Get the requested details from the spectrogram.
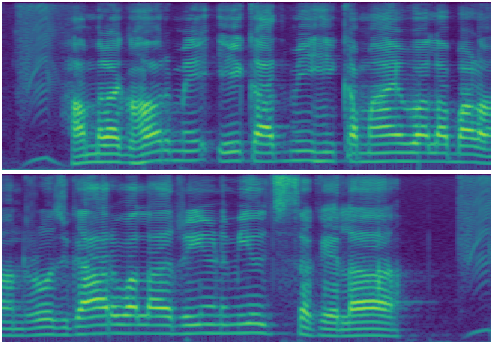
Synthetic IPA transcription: həmɾaɡʱəɾmẽʔeːkaːd̪miɦĩkəmaːeʋaːlabaɭənɾoːd͡ʒɡaːɾʋaːlaɾiːɳ̃mɪld͡ʒsəkeːla

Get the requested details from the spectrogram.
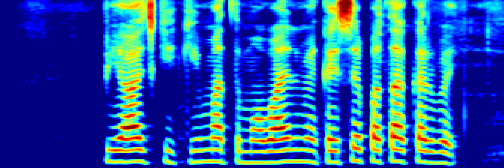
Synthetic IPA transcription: pijaːd͡ʒkikiːmət̪moːbaːɪlmẽkɛːsepɐt̪akəɾbeː

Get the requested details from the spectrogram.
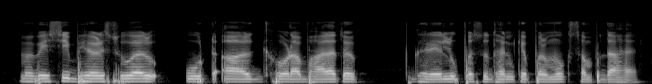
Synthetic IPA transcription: məbeːʃibʱeːɽsuəɾ | uːʈɔːɾɡʱoːɽabʱaːɾət̪mẽ | ɡʱəɾeːlupəsʊd̪ʱənkepɾəmʊkʰsə̃mpəd̪ʱaɦɛː

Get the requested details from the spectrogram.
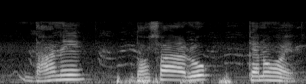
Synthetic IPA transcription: d̪ʱane | d̪ʱɔsaɹokːɛnɔɦɔj

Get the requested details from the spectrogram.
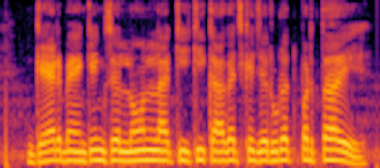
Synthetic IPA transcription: ɡɛːɾbɛ̃ːŋkɪ̃ŋɡseloːnlaːkikikaːɡəd͡ʒked͡ʒəɾuːɾət̪pəɾt̪aɦɛː

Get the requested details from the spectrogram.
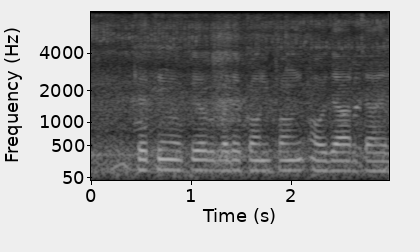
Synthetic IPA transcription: kʰeːt̪imẽʊpjoːɡbəd̪ʱekoːnkoːnoːd͡ʒaːɾt͡ʃaːɦe

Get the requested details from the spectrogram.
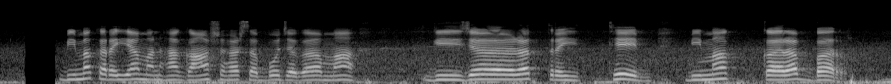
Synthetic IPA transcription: bimakəɾəjamɐnɦaɡãːʃɐɦəɾsɐbod͡ʒɐɡamã | ɡid͡ʒəɾət̪ɾɐɦit̪ʰebimakəɾəbbɐɾ

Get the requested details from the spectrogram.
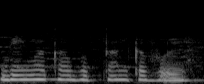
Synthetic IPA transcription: biːmakabʱʊkt̪aːnkɐbɦoːe

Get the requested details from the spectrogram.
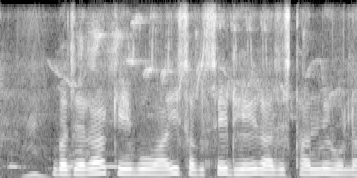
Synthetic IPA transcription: bəd͡ʒɾakeʋoaːisəbseɖʱeːɾːaːd͡ʒəst̪ʰaːnmẽɦoːla

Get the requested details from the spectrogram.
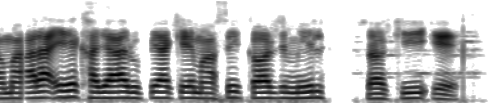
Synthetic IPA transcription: ɦəmɾaekɦəd͡ʒaɾːupjakemasiɡkəɾd͡ʒmil | səkie

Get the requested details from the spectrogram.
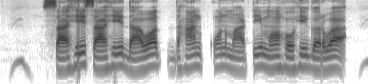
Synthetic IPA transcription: saɦisaɦid̪aʋət̪̚d̪ʱankunmaʈimə̃ɦoɦiɡəɾʋa

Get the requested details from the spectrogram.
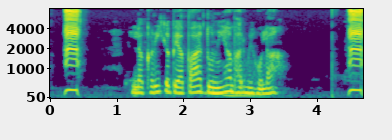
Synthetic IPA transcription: lɐkɽikapjaːpaːɾd̪ʊnijabʱɐɾmẽɦoːlaː

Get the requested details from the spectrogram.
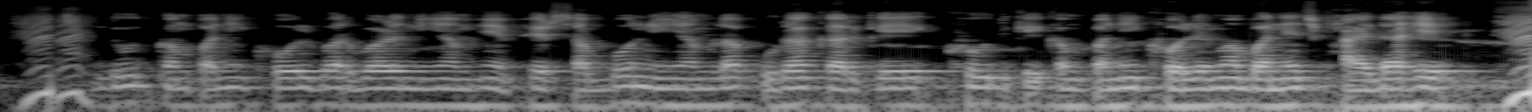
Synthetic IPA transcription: d̪uːd̪̚kə̃mpənikʰoːlbəɾbəɽ̤nɪjəmɦɛpʰɪɾsəbːonɪjəmlapuːɾakəɾkekʰʊd̪kḛkəmpənikʰoːlemãbənet͡ʃpʰaːɪd̪aɦɛː

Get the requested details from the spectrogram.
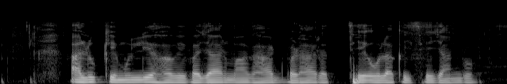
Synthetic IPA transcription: a̰lukːemʊljəɦəʋebad͡ʒaːɾmãɡʱaːʈ̚bəɽ̤aːɾət̪ʰːeoːlakəised͡ʒaːnboː

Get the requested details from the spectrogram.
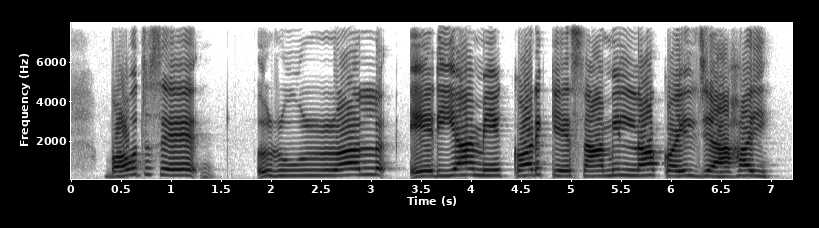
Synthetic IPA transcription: bəɦut̪se | ɾuɾəl | eɾijamekəɾkesamilnəkəɪld͡ʒaɦəj

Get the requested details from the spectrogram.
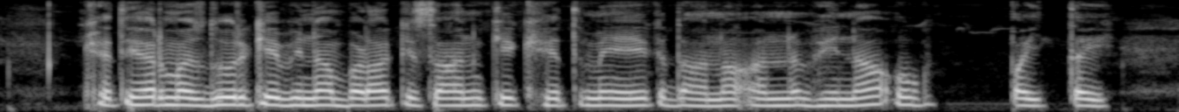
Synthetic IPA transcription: kʰeːt̪iɦəɾməd͡ʒd̪uːɾkebɪnabəɽakɪsaːnkekʰeːt̪mẽeːkd̪aːnaʔənəbʱinaʔʊɡʱ | pəɪt̪əi

